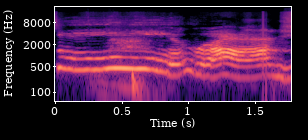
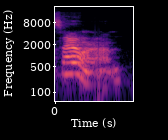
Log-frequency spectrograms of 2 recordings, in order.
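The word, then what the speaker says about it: ソーラン: And the other one is Soran. Soran. You gotta say it like that too. Soran. Not Sauron. Not Sauron. Different guy.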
